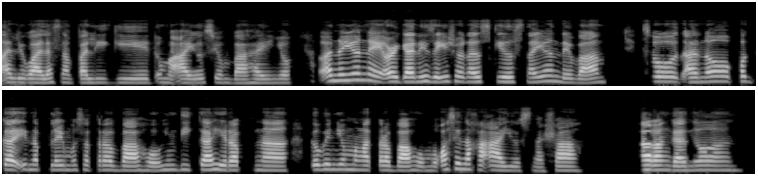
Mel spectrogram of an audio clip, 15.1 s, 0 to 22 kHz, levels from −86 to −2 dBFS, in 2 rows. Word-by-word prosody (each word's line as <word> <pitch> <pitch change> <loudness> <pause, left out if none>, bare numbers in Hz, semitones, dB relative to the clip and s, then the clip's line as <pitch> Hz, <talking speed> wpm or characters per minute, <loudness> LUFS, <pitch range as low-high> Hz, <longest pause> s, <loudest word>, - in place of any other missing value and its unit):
aliwalas 190 -1 0
ng 185 - -5
paligid, 185 0 -5
umaayos 180 0 -1
yung 180 -1 -14
bahay 175 0 -3
niyo. 175 0 -8 0.3
Ano 275 +2 +3
'yon 300 0 +2
eh, 235 -6 +5
organizational 225 0 +3
skills 220 -1 -4
na 210 - +1
'yon, 250 0 -4
'di 195 - -2
ba? 180 +3 +2 0.4
So, 230 -1 -2
ano 220 +3 +1
pagka 230 -2 +3
in-apply 225 -1 -3
mo 220 - -11
sa 220 - -6
trabaho 200 -3 0
hindi 225 0 -9
ka 225 +1 +4
hirap 210 -2 +1
na 200 -1 +3 0.3
gawin 235 +1 -4
yung 230 - -9
mga 215 -1 +1
trabaho 200 -2 +3
mo 185 0 -9
kasi 255 +4 +1
nakaayos 205 -6 +1
na 175 - -10
siya, 195 0 +1 0.6
parang 220 -1 +7
gano'n. 205 0 -1
210 Hz, 150 wpm, -25 LUFS, 190-225 Hz, 0.6 s, parang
